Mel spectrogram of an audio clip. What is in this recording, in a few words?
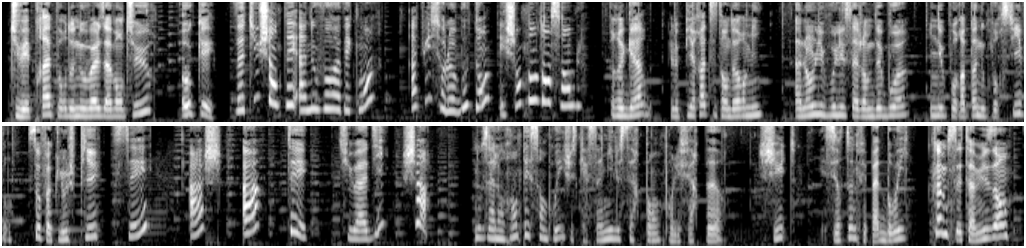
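French Toys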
